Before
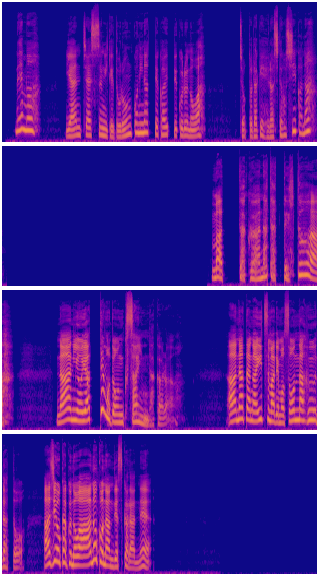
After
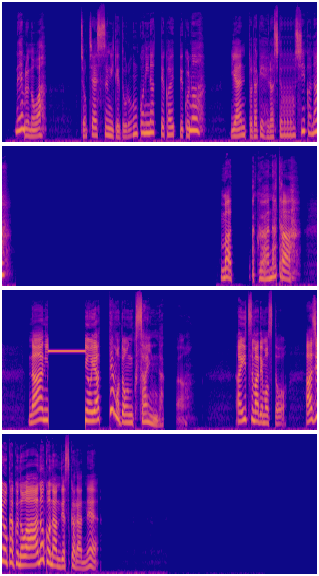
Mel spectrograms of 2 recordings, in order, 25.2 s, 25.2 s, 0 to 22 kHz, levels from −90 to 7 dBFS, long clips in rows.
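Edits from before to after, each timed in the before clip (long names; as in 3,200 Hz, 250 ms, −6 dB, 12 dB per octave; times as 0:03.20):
0:00.44–0:01.55: swap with 0:03.62–0:04.85
0:02.16–0:02.49: fade out, to −20 dB
0:05.58: stutter 0.06 s, 4 plays
0:10.53–0:11.12: fade out and dull
0:11.72–0:12.46: remove
0:14.07: insert tone 3,620 Hz −23 dBFS 0.75 s
0:15.63–0:15.91: fill with room tone, crossfade 0.06 s
0:17.13–0:17.64: remove
0:18.31–0:19.05: remove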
